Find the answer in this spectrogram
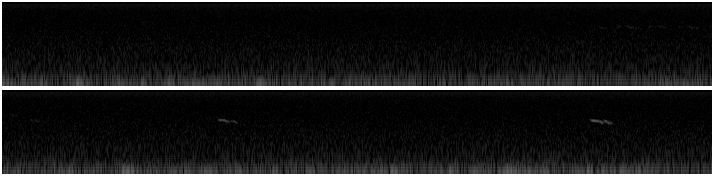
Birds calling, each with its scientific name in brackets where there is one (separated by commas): Mountain Bluebird (Sialia currucoides), Rock Wren (Salpinctes obsoletus)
